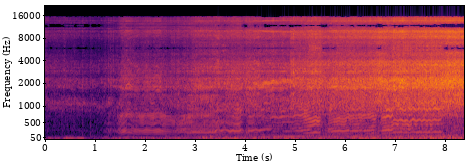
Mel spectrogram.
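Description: KTM 300 two-stroke enduro motorcycle engine, heard from the rider's helmet: nearly off the throttle at first, it picks up about a second and a half in and accelerates, its pitch climbing and dipping with several short breaks. Wind noise grows louder as speed builds toward the end.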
